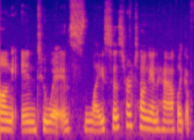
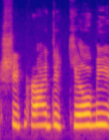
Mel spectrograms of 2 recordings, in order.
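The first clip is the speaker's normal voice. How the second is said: higher, slower, shaken; shaken claim; 6 semitones higher than usual. Retold or imitated. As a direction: blurt it out still in shock. Eric shaken after the attack.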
